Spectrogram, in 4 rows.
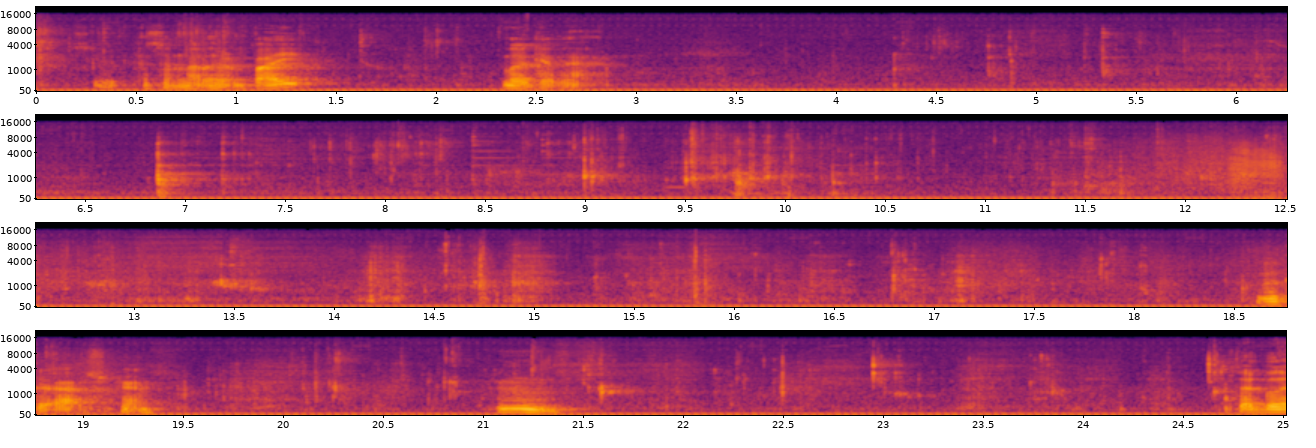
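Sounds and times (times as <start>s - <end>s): person chewing crispy chicken: 7.4s - 18.7s, 19.4s - 24.8s.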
